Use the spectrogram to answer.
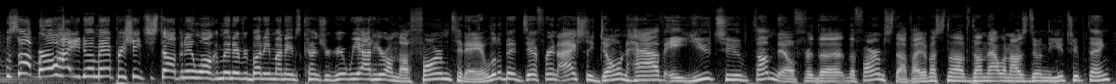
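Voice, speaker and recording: A young man with an American accent hosts a gaming livestream, chatting loosely with viewers and a friend. His voice sits a little on the high side. He talks in a relaxed, joking way into a desk mic. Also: quick pace, hardly any pauses, faint music behind. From United States. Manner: chatty, greets viewers, jokey. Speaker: livestream host. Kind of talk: casual livestream chat while gaming.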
